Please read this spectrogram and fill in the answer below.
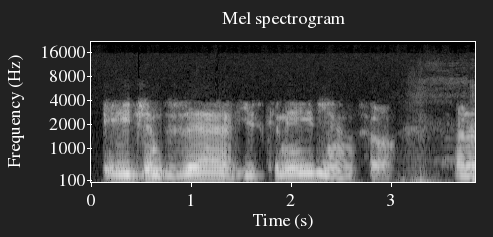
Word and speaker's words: Z: So, being in Canada, I know that Z is pronounced Zed, not Z, so why don't they call you Mr.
